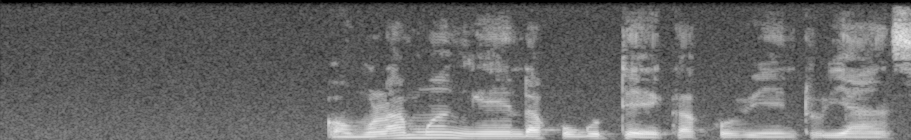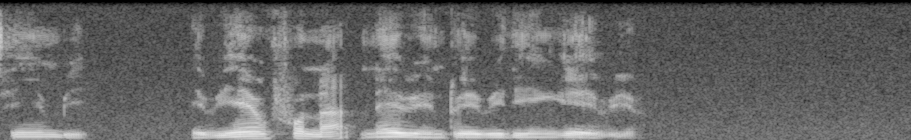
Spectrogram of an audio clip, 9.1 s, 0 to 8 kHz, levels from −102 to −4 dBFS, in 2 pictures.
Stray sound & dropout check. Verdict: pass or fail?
pass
